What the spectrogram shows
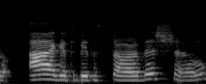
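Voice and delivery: loud, laid-on, put-on Southern diva accent. Co-host announcing they star in this episode on editing: southern diva voice. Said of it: "That was my Southern Diva voice".

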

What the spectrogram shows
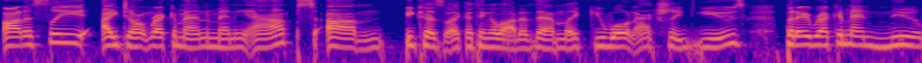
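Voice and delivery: ordinary delivery

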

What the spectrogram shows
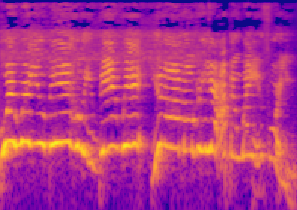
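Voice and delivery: mock, shrill, very high-pitched, loud angry cussing. Voicing the dog as she cusses him out: imitating a dog cussing someone out. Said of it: "she cussed him out like".

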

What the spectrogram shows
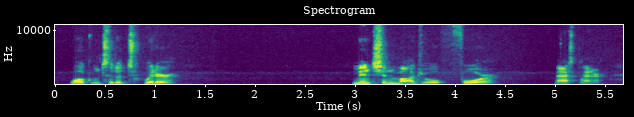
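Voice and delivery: slightly slow, unhurried, halting, broken-up delivery. Speaker introduces a software module to an audience, a little slow. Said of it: "I said that a little bit slow".

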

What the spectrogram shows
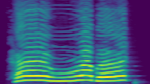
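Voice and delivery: very high, very loud, shrill yell. Narrator reading someone outside calling through the door for rabbit, yelled. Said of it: "someone yelled outside".

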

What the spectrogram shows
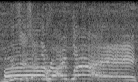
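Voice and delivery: high, slow, panicked scream.

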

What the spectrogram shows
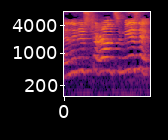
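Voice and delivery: fast, rattled-off delivery.

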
